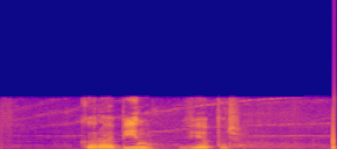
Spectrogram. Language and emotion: Russian, neutral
